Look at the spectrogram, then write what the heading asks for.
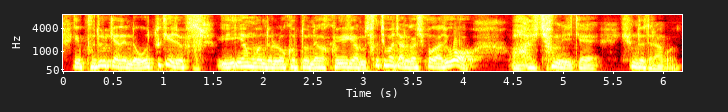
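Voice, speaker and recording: A man preaching a sermon as a pastor, talking animatedly and acting out the people in his stories, from an old cassette tape. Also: mid-range voice. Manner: animated, acts out quoted voices.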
